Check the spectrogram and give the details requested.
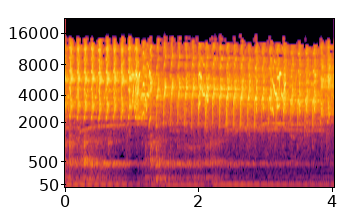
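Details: Training simulation of a lovebird singing competition: a wall of shrill, rapid chirping trills from several birds, pulsing steadily, with a faint low drone behind.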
